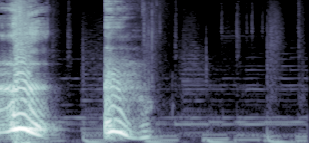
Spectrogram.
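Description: A man clearing his throat in short, loud bursts during the first second, over faint background music.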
